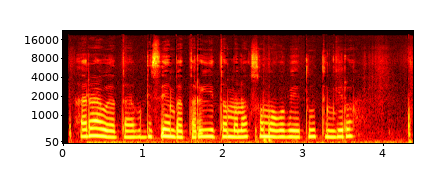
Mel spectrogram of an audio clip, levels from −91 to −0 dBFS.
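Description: Speech recording with no audible technical faults anywhere in the signal.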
